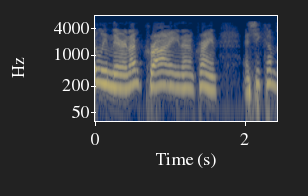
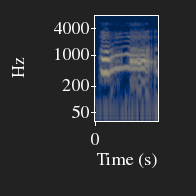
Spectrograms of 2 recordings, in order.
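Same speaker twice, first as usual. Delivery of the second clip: high, soft drawn-out "ah"; mock awed gasp; 7 dB quieter than usual. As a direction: imitate a stunned, breathy reaction. Mimics own awed reaction.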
